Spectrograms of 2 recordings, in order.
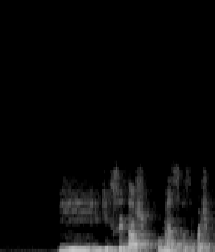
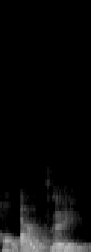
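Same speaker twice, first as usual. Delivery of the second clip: slow, careful how are they; teacher reading How are they slowly; slow model phrase; 3 dB quieter, much slower than usual. Shown as a demonstration. Teacher modeling an English question for students, slowly.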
